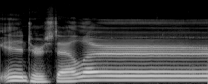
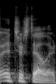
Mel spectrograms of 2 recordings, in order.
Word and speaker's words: Interstellar: it we are doing inter Stellar I'm glad you said Interstellar instead of interstellar cuz I've heard people say it like that I'm like but there's a t just like sometimes wait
